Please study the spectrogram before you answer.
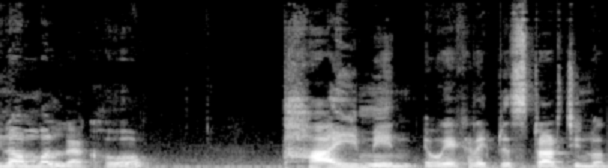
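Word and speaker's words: Thymine: আর যেটা nitrogen base, এর বানানটা কিন্তু থাই, THY, থাই, তারপর মিন, MINE। সো এখানে থায়া কখনোই হবে না।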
